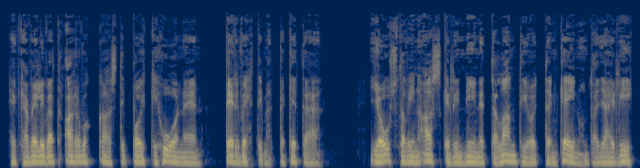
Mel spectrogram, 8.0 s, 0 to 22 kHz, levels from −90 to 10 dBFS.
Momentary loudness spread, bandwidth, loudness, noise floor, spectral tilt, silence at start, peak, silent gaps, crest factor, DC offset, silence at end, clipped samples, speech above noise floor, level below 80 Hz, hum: 9 LU; 16.5 kHz; -24 LUFS; -75 dBFS; -6 dB/octave; 0.1 s; -2 dBFS; none; 22 dB; under 0.1%; 0.1 s; under 0.1%; 52 dB; -42 dBFS; none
